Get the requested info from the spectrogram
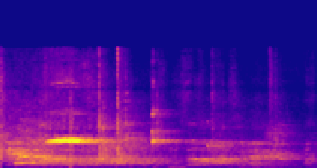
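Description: Indoor volleyball play in a sports hall with a strong echo: players shouting and calling, the ball being struck, and a steady high whistle from about half a second in, lasting about a second.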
